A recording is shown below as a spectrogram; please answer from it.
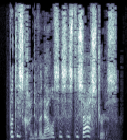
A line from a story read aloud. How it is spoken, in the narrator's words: he exclaimed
